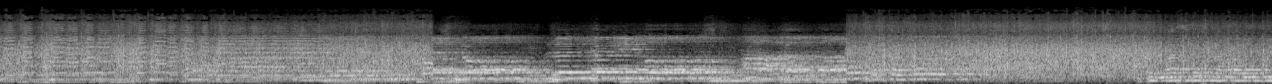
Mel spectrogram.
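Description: An audience applauding over band music with brass. The clapping eases off about four seconds in, leaving the brass melody clearer, and swells again about eight seconds in.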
